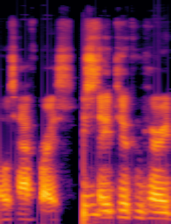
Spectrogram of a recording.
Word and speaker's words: Tucumcari: then we dropped into Tucumcari. Yes, which rhymes with Schoharie. Yes. Not Kari. No. Not Kari. So Tuesday was the day we went through 4 states. And Tucumcari is where we were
